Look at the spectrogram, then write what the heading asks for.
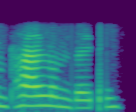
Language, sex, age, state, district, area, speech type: Manipuri, female, 45-60, Manipur, Churachandpur, rural, conversation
